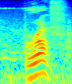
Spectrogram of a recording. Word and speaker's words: Brough: wrong too you're a bro it's not bro hey it's Bruff ruff ruff is it not rough but master of all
